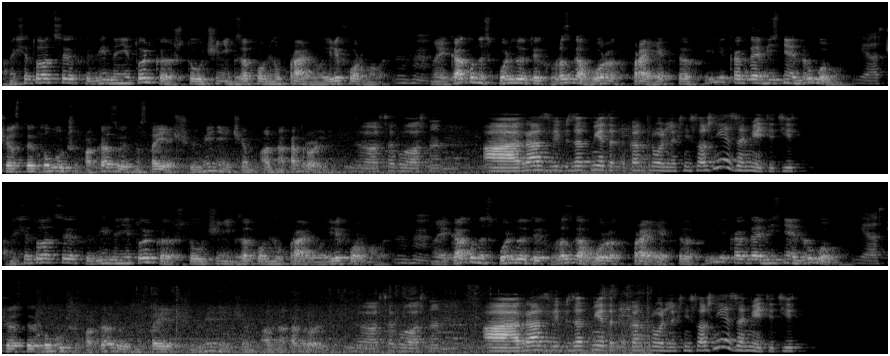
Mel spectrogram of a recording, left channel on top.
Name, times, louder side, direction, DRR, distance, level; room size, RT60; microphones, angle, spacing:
voice 1, 0.0-3.8 4.3-8.4 8.8-12.1, left 1 dB, 60° left, 3 dB, 1.5 m, -31 dB
voice 2, 4.0-4.3 8.6-8.8 12.4-13.2 13.7-16.8, right 1 dB, 5° right, 6 dB, 0.6 m, -29 dB
sound 1, 9.2-15.4, right 4 dB, 50° right, 0.5 m, -43 dB
5.8 x 3.5 x 5.5 m, 0.40 s
head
